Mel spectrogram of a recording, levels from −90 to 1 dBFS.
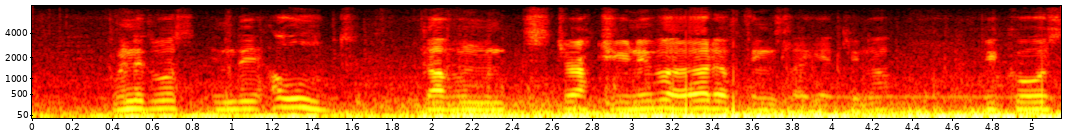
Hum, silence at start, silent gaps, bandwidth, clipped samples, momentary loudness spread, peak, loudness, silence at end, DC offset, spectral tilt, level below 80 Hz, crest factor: none; 0 s; none; 6.4 kHz; under 0.1%; 7 LU; 0 dBFS; -21 LUFS; 0 s; under 0.1%; -7 dB/octave; -16 dBFS; 12 dB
